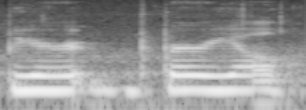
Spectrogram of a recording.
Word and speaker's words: burial: is baral burial burial it's like rural but I know I'm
